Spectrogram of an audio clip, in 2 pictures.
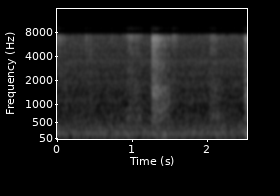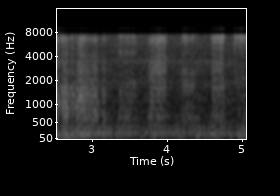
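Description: Felt tip of a Sharpie permanent marker scratching across paper as building outlines are drawn, in short strokes: a brief one about a second in, a longer one at about two and a half seconds, then a few short ones near the end.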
